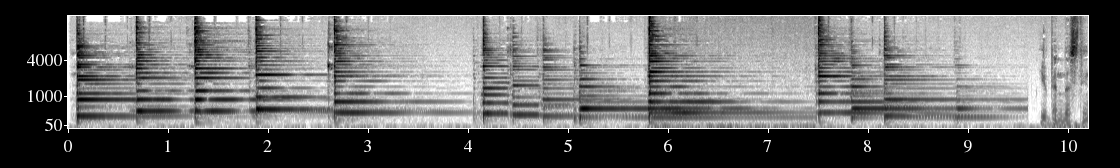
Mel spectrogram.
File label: D spoken, World Loops; World Loops 2; MagnaLoops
